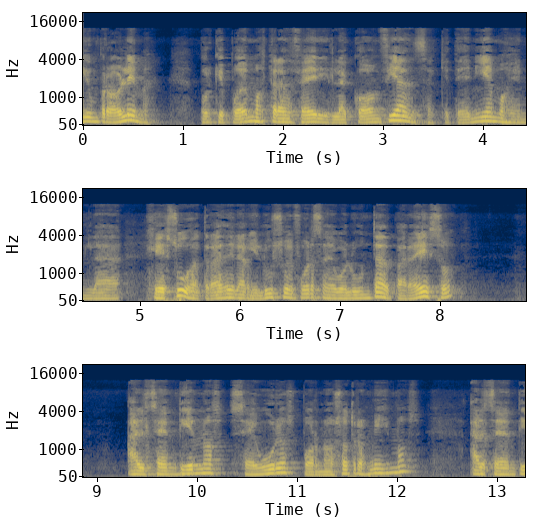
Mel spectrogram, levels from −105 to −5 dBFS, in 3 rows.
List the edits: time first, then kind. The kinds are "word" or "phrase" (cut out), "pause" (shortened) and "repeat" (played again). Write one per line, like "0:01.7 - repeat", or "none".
0:05.1 - word
0:06.1 - word
0:06.5 - word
